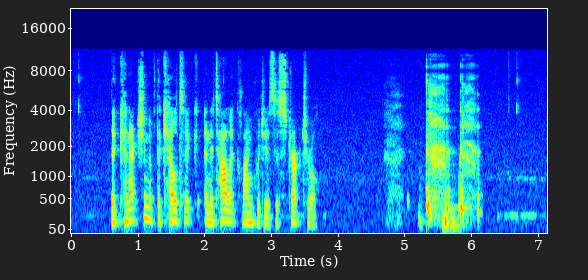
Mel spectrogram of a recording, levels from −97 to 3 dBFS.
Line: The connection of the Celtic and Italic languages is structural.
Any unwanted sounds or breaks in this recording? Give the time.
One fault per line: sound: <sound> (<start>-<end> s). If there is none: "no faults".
sound: cough (4.7-6.2 s)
